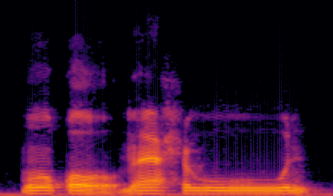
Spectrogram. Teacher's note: ഖാഫിൻ്റെ സുക്കൂൻ ഖൽഖല നൽകി ശബ്ദം ചലിപ്പിക്കുക. ഖൽഖല സുഗ്ര, അതോടൊപ്പം തഫ്ഹീമും.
